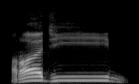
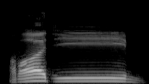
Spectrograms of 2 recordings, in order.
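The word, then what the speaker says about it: رجيم: Kemudian merubah huruf jim, ya, menjadi jim medoknya orang Jawa. Tidak boleh, ya, tidak rajim, bukan, melainkan rajim, ya, dengan bacaan yang ringan.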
